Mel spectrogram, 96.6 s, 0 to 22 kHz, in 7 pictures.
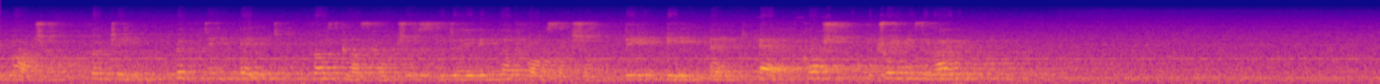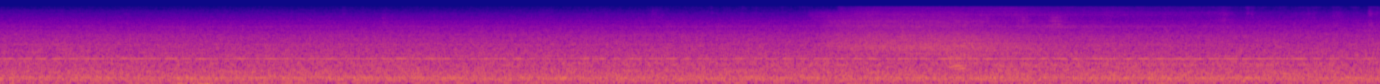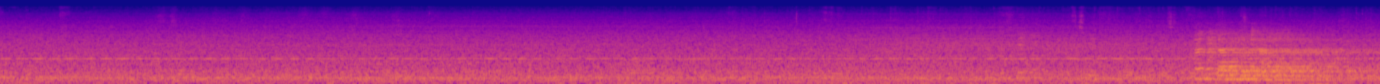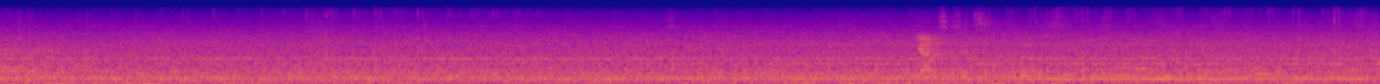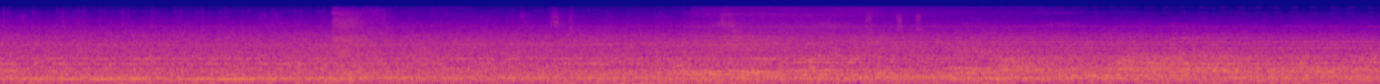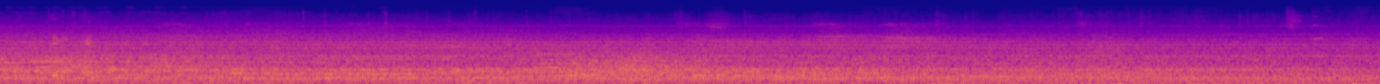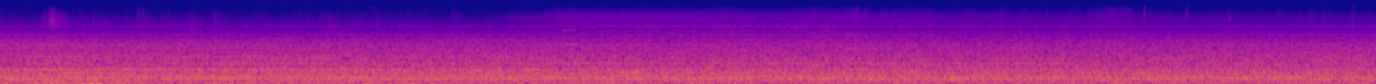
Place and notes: Frankfurt (Main) Hauptbahnhof, Gleis - 3. April 2020, Gleis 9
The recording starts with a walk through a tunnel that connects the platforms. A man whistles to signal that I should move aside for the proper physical distance. He stresses his whistle with a gesture. On platform 9 a train is leaving. Nearly noone boarded. A train to Kiel is announced that I took since November several times at that day. I never made a recording. But the train was always packed. A lot of people were leaving, even more boarding. Today I saw perhaps ten people leaving the train, 15 people boarding, all rather young. The doors of the train are beeping as if this could help to get customers. An anouncement is made that people should take a certain distance to each other. The train to Kiel is leaving with a short delay. The sound of the engine is quite different from older ICEs. A walk through the main hall to a book shop marks the end of this recording.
